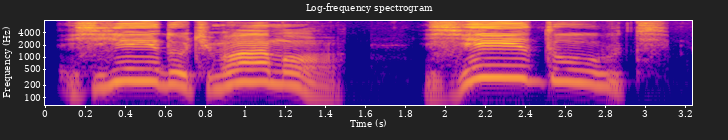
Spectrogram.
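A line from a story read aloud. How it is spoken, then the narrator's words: Ringing joyful alarm. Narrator (Ukrainian): Раптом заалярмувала Наталка дзвінко й радісно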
